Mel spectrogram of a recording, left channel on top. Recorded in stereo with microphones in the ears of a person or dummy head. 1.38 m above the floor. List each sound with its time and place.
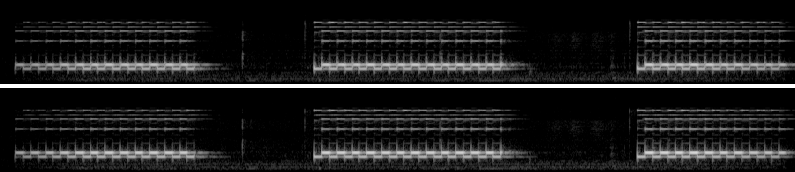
0.1 s a phone ringing: centre (ahead or behind), 0.7 m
